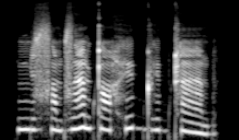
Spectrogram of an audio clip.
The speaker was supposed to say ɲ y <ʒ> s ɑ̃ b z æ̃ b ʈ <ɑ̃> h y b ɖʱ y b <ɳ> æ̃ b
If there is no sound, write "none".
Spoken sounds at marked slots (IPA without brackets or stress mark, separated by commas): z, ɑ̃, ʈʰ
